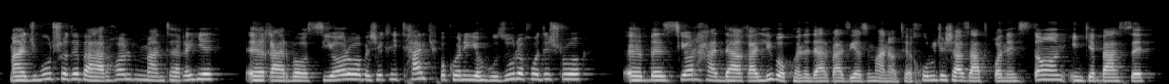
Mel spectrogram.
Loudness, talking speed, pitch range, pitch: -19 LUFS, 150 wpm, 175-230 Hz, 195 Hz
